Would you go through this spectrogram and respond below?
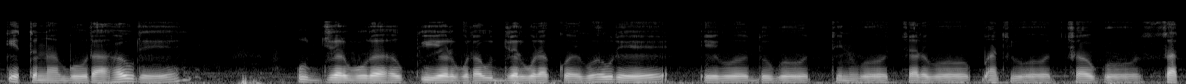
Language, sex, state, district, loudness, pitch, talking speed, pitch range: Bajjika, male, Bihar, Vaishali, -22 LUFS, 95 Hz, 110 wpm, 90-100 Hz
